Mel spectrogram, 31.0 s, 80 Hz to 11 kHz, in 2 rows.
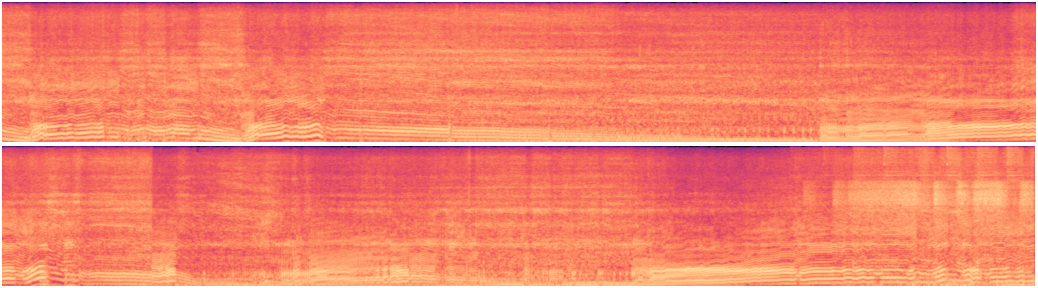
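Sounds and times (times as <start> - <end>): motorcycle engine revving: 0.0 - 31.0
guitar music: 27.3 - 31.0.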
